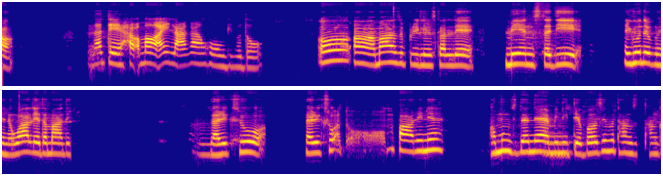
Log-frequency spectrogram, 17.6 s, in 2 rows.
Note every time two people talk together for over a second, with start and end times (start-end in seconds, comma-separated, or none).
none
